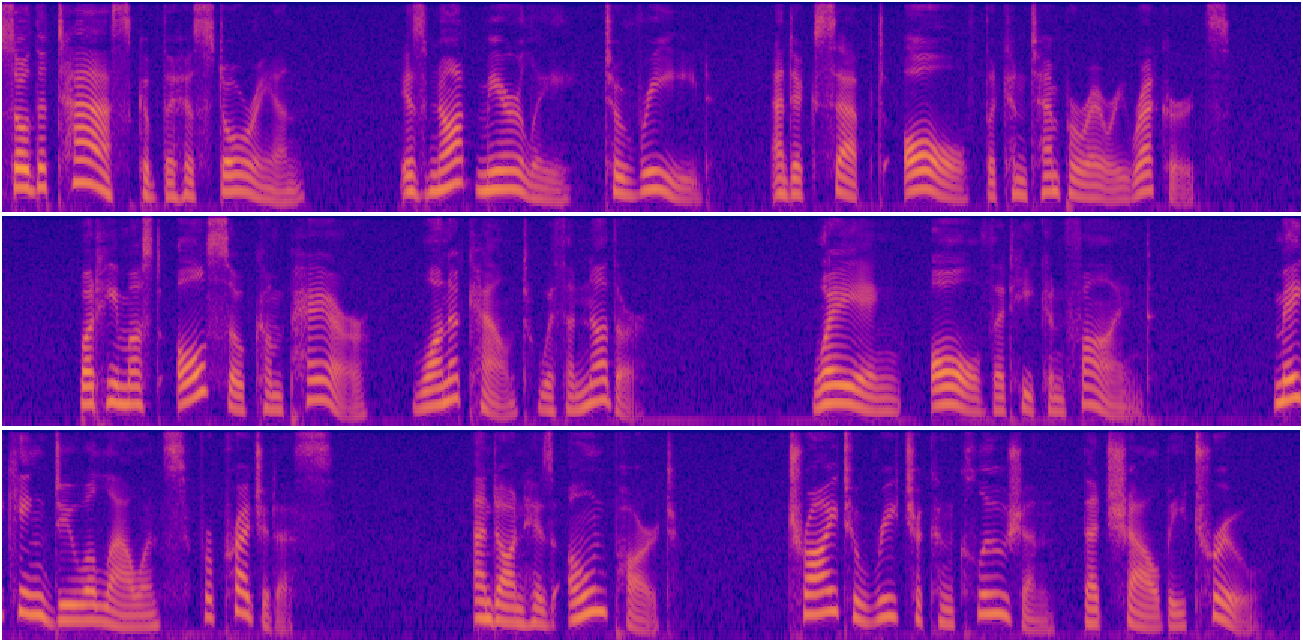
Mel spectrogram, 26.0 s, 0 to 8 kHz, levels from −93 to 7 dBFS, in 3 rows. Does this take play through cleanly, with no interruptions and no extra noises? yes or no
yes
